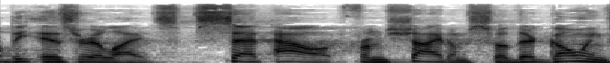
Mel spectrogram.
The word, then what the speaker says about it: Shittim: It says, early in the morning, Joshua and all the Israelites set out from Shittim, that's a long I.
